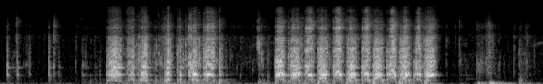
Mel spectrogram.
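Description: A hand saw cuts with rapid rasping strokes.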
